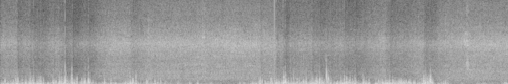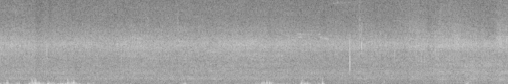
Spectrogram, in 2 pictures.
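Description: Wind buffeting a camera's microphone: heavy, rough rumbling gusts for the first five seconds or so, then calmer with a few short gusts.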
